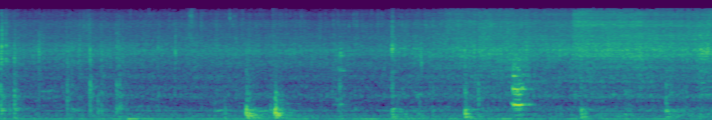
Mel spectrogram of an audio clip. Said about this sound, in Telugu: ఇప్పుడే పులుసు ఉడికిపెట్టారు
